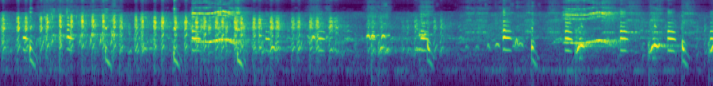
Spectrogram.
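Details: Compilation of decoy bird calls for the migration season: crowded overlapping chirps and steep falling notes from many birds, with a steady faint background tone throughout.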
